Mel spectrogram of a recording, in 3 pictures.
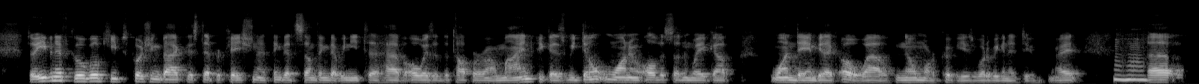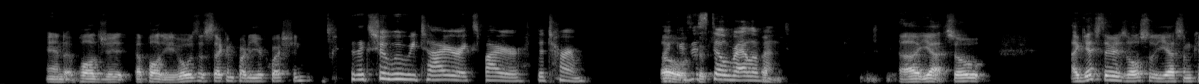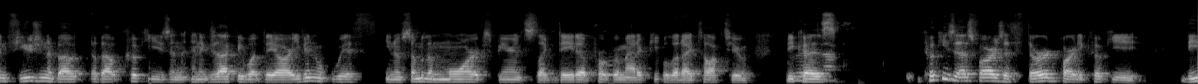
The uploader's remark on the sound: Live From the Community Call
